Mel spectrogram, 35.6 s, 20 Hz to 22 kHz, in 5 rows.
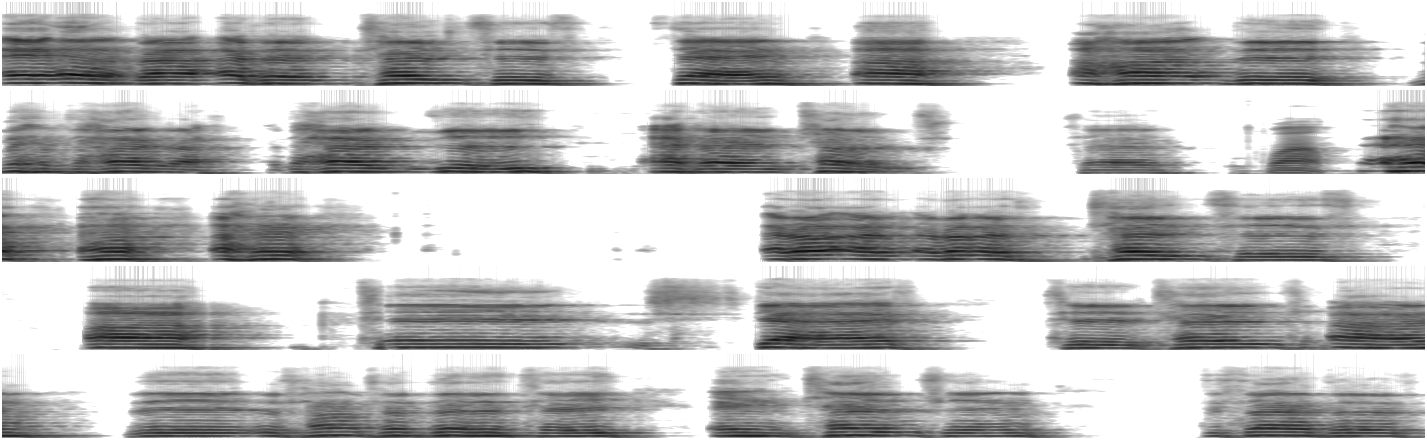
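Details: Adult man with dystonia; slurred speech began suddenly overnight after a night out on the May bank holiday 2008, without known cause; hands also affected; speech dramatically impaired; dysarthria (oromandibular dystonia)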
